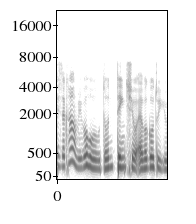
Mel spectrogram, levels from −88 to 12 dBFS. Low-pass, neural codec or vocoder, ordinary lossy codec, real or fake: 7.2 kHz; autoencoder, 48 kHz, 128 numbers a frame, DAC-VAE, trained on Japanese speech; none; fake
